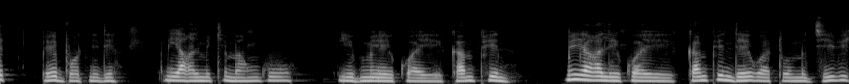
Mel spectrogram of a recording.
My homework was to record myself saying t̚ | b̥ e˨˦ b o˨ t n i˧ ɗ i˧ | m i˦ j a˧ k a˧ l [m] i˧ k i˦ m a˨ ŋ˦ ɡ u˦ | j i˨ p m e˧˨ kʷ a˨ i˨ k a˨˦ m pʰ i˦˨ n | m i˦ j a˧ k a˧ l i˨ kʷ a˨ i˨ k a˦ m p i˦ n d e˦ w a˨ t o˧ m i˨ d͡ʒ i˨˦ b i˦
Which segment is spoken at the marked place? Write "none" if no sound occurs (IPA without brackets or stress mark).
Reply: m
